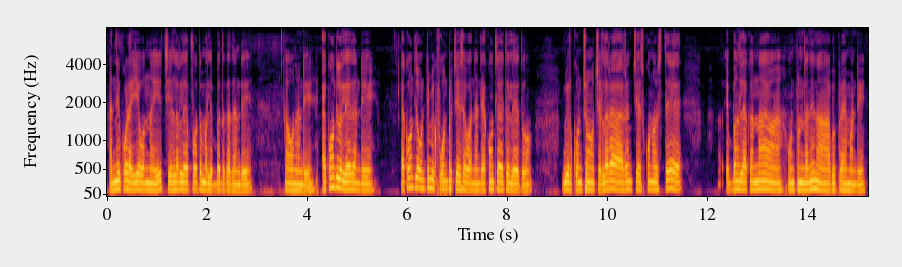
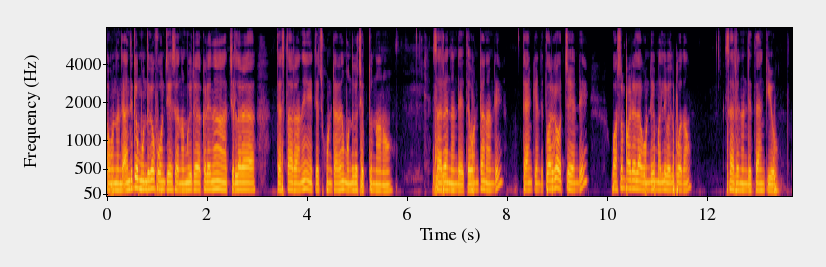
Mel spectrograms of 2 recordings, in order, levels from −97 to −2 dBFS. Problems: background sounds at intervals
